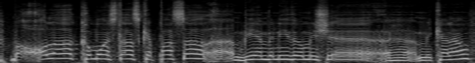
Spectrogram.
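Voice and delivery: mock Spanish. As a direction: play at speaking Spanish badly. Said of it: "I'm going all French".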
